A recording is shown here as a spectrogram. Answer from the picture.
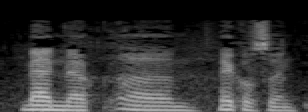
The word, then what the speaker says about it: Mads Mikkelsen: Even though Norman Reedus and Guillermo del Toro are involved in it, and Mads Mikkelsen, is that how you pronounce his name? – Mads Mikkelsen.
